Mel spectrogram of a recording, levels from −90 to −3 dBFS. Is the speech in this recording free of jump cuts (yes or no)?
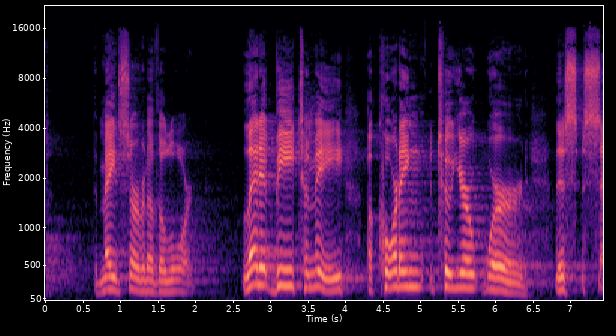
yes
